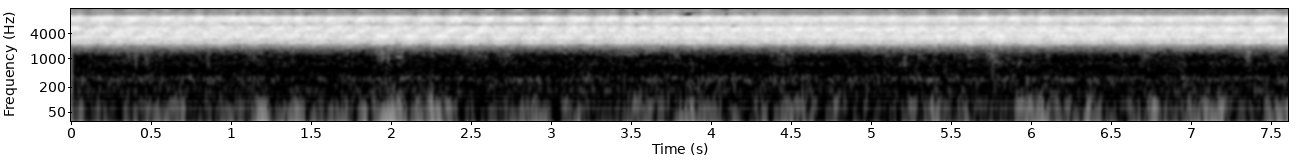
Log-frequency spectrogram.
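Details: Continuous high, hissing buzz of common cicadas (semi) in a Japanese summer just after the rainy season, steady and loud throughout with no breaks.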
